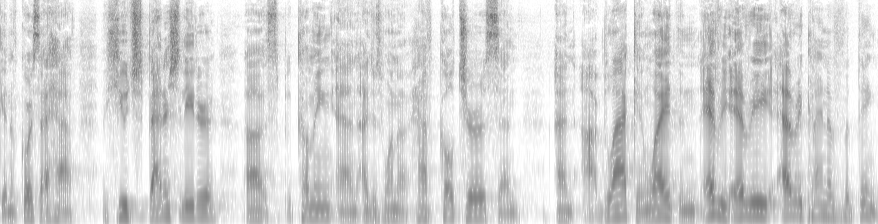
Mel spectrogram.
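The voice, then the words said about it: Bulgarian accent in English. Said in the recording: “I'm Bulgarian, you know. And I'm not Texan, right? You can tell by the accent ... you could tell my Bulgarian accent”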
